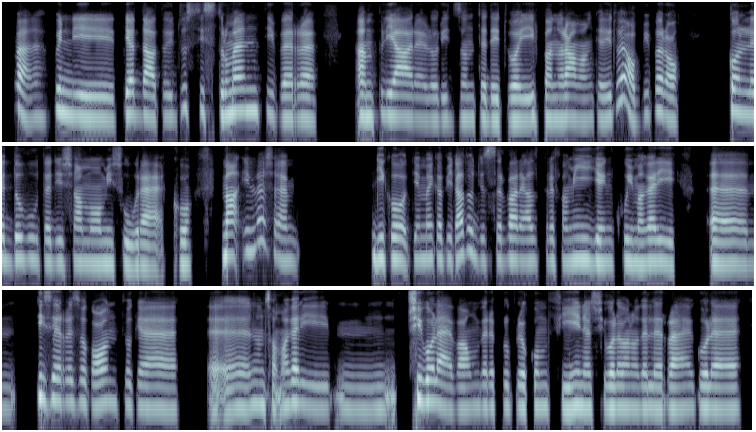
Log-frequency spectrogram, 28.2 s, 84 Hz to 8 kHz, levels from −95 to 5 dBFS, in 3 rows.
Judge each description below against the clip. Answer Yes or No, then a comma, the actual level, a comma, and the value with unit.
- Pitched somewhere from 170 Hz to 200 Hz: Yes, medium, 185 Hz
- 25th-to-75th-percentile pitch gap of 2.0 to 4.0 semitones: Yes, narrow, 2.4 semitones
